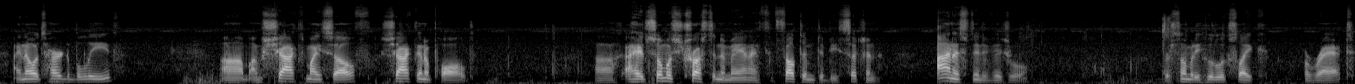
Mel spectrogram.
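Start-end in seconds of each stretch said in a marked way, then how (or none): none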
